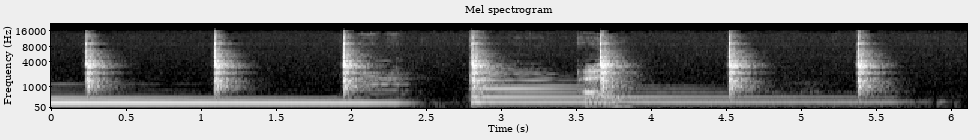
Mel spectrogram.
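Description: Clean electric guitar, a Les Paul-style solid-body, playing two slow held notes of an ascending C Lydian scale, the second a step higher and entering about three seconds in, over a metronome ticking about once every 0.9 seconds.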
